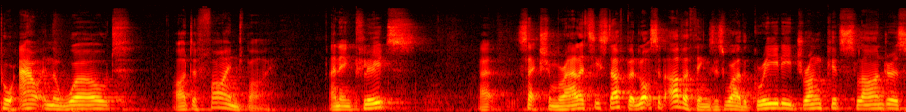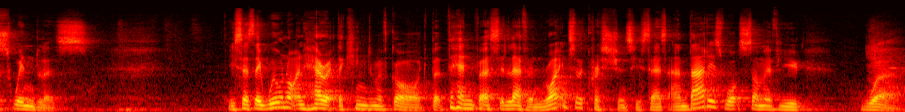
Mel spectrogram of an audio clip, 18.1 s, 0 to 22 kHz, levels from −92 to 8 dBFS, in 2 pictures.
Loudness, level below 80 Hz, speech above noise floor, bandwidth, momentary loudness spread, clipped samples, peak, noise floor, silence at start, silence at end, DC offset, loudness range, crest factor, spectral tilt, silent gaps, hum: -29 LUFS; -62 dBFS; 33 dB; 16.5 kHz; 11 LU; under 0.1%; -10 dBFS; -62 dBFS; 0 s; 0 s; under 0.1%; 5 LU; 20 dB; -5 dB/octave; none; none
